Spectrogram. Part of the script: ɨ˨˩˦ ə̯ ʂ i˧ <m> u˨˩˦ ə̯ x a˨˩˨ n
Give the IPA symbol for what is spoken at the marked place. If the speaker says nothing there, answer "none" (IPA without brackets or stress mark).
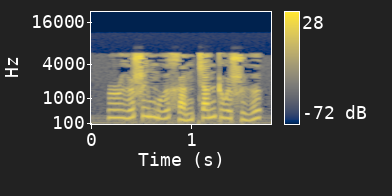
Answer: m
